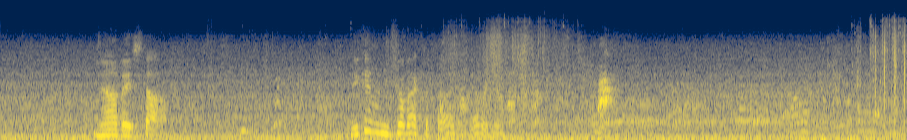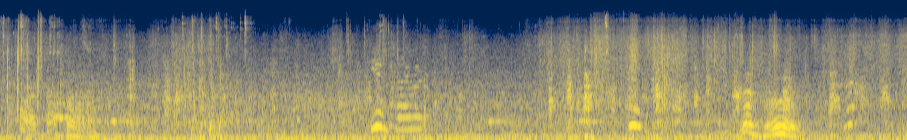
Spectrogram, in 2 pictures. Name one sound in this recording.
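Dogs growl and whine playfully up close.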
